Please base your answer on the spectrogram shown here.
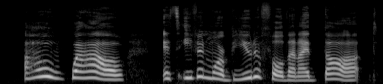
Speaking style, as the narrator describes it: she gasped

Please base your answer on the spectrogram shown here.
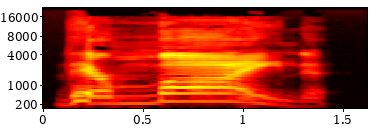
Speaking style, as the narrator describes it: he roars

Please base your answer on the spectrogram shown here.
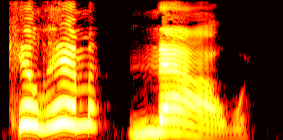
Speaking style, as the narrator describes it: snaps

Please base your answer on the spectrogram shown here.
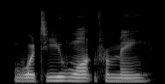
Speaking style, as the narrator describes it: His voice was quiet, a little raspy

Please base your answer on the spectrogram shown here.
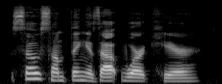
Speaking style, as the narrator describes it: Luminara says evenly

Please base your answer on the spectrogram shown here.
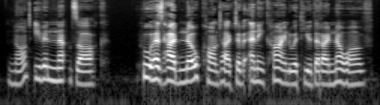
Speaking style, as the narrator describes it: Sephiroth said grimly

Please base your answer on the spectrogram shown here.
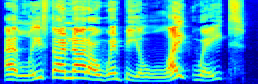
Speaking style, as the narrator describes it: he snaps

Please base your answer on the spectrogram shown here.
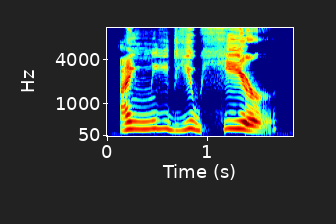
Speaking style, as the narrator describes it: Jaime said tightly

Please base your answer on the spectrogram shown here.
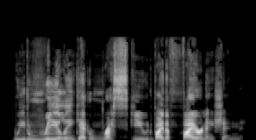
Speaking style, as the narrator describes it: Jet sneers

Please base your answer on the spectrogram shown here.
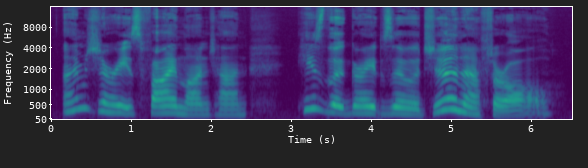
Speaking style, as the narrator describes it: Wei Wuxian drowsily said behind him

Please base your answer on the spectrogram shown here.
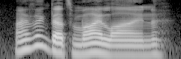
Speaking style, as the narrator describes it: he drawls

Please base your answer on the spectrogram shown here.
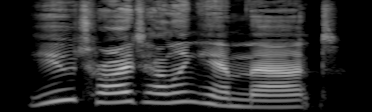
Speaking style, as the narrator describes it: Mom sighs

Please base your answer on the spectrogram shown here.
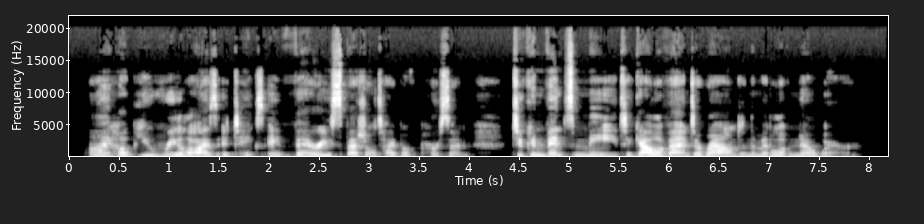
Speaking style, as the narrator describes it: Vivienne sighs

